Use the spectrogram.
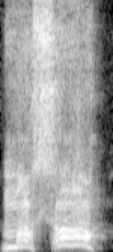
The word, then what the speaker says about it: Masson: I am, of course, talking about Masson. That's how you pronounce it. It's the correct way.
